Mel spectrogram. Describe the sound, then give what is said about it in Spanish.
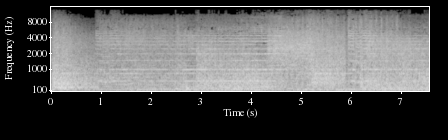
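A loud, dense barrage of gunfire and explosions from the trailer of a Chuck Norris film produced by Canon Films rolls on without pause, with heavy booming blasts punctuating the continuous roar of battle and a steady tonal layer underneath. “Tiros, disparos... Explosiones... Eso es el tráiler.”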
